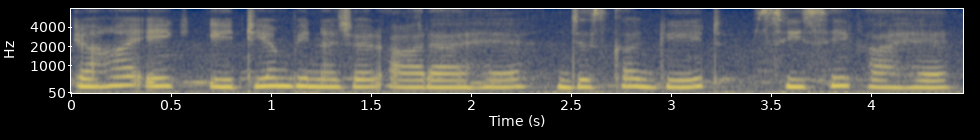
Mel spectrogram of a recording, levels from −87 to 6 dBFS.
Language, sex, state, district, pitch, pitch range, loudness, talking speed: Hindi, female, Jharkhand, Palamu, 255 Hz, 245-280 Hz, -13 LUFS, 175 wpm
